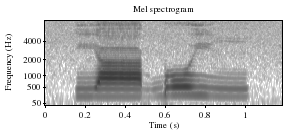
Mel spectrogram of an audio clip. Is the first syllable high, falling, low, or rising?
low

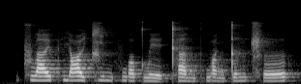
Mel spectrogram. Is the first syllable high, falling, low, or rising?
high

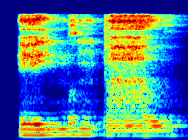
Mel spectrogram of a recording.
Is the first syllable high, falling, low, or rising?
low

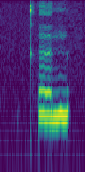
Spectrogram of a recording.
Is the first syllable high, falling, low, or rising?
high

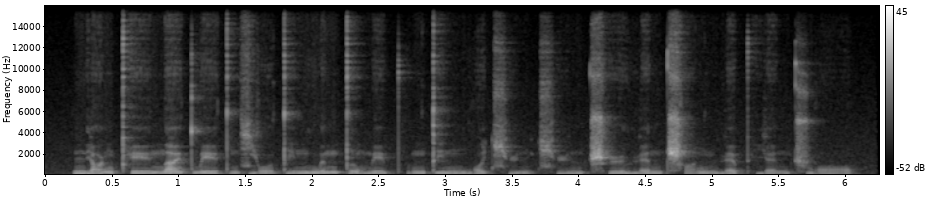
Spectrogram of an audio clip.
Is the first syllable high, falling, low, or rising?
falling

